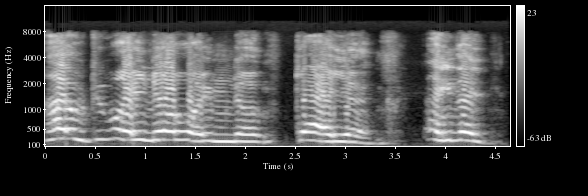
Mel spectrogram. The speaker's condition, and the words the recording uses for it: Dysarthria. And now it's more like people occasionally can't understand me, but more often can.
